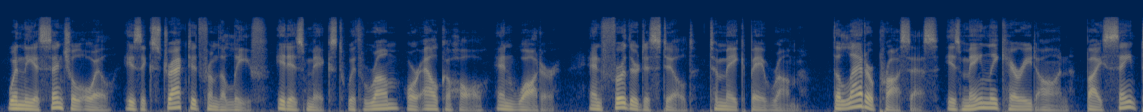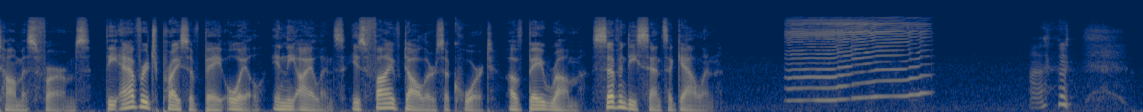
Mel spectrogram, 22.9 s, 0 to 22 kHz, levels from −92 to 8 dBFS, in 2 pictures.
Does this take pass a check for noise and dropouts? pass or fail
fail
